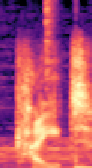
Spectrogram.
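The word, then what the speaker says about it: Kaight: And this is by two users, Kite, which is spelled K-A-I-G-H-T, and Corrupted Audio is the second one.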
